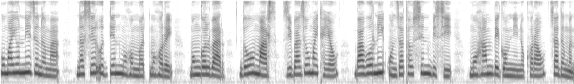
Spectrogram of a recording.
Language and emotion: Bodo, neutral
